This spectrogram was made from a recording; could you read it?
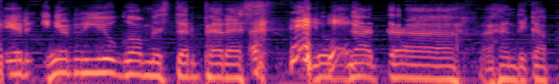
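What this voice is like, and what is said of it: Put-on accent. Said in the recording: “you need to do it with the accent”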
